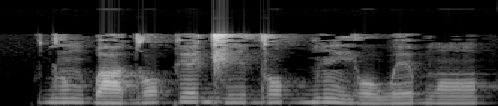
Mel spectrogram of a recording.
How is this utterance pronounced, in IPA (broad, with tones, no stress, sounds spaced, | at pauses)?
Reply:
d ũ˧ ɡ͡b a˨ d o˧ k e˦ d͡ʒ i˧ d o˦ ɡ͡b ĩ˦˨ j o˨ w e˨˦ b ɔ̃˧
